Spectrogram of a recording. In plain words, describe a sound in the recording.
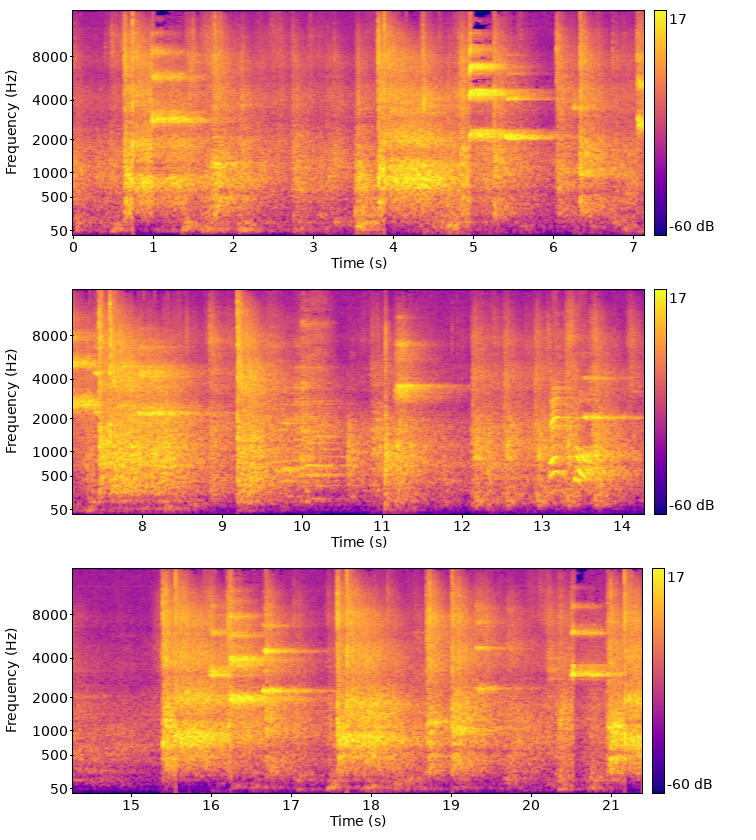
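A squash ball smacks hard against the walls in a fast rally, echoing around the court.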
